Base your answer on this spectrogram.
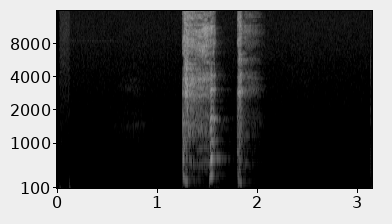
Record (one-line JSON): {"cough_length": "3.2 s", "cough_amplitude": 4121, "cough_signal_mean_std_ratio": 0.28, "survey_phase": "beta (2021-08-13 to 2022-03-07)", "age": "65+", "gender": "Female", "wearing_mask": "No", "symptom_none": true, "smoker_status": "Ex-smoker", "respiratory_condition_asthma": false, "respiratory_condition_other": false, "recruitment_source": "REACT", "submission_delay": "3 days", "covid_test_result": "Negative", "covid_test_method": "RT-qPCR"}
